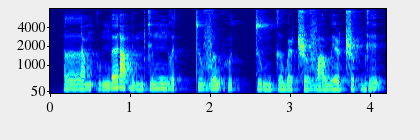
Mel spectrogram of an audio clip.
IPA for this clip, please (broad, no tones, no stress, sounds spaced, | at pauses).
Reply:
lː ɑ m k u ŋ ɜ ɾ ɑ ɓ u m k ɪ m ɲ u ə̯ tː u v ə w h u tː u ŋ k ə w ə ʈ͡ʂ ʊ v ɑ w ɪ ə̯ ʈ͡ʂ ʊ ɡ͡b ɪ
